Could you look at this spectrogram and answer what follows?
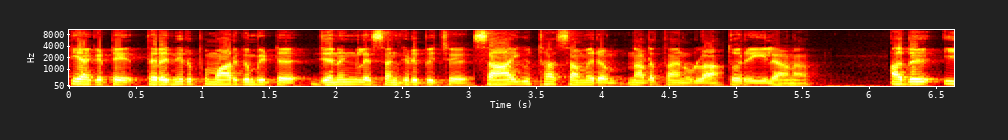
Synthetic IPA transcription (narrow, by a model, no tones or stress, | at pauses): ʈːijaːɣɐʈːe̞t̪iɾɐɲːirupːɐmaːrɡɐmʋiʈːɨd͡ʑenɐŋːɐɭe̞sɐŋkʰɐɽipːit͡ɕːɨsaːjud̪ʱɐsɐmɐɾɐmnɐɽɐt̪ːaːnuɭːɐt̪uɾɐjilaːɳɨ̰ | ɐðɨiː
